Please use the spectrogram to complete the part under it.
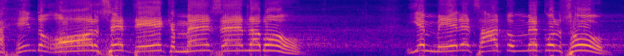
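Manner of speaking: loud, high, slow proclaiming cry.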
